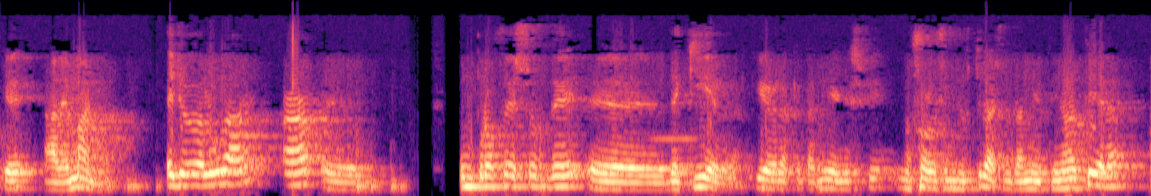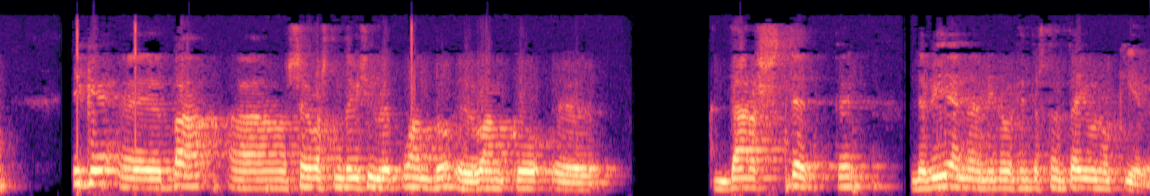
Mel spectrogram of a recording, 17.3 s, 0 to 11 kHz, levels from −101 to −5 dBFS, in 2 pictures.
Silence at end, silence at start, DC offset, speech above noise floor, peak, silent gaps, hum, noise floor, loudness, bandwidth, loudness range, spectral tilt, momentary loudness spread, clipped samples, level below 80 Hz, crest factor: 0 s; 0 s; under 0.1%; over 79 dB; 0 dBFS; 3.14-3.22 s, 3.36-3.44 s, 9.09-9.16 s, 13.39-13.93 s; none; under -90 dBFS; -12 LUFS; 7.8 kHz; 2 LU; -8 dB/octave; 10 LU; under 0.1%; -52 dBFS; 12 dB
